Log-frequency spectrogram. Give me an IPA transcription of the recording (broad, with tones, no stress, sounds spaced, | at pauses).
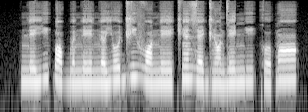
n e˨ j i˧ ɓ ɔ˨ b ə˨ n eː˨ n ə˨ j o˧ d͡ʒ i˦ v ɔ˨ n eː˨ t͡ʃ ɛ̃˧ z ɛ˨ d͡ʒ ɔ̃˨ d e˧ ŋ iː˧ k o˨ ɓ ɔ̃˦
